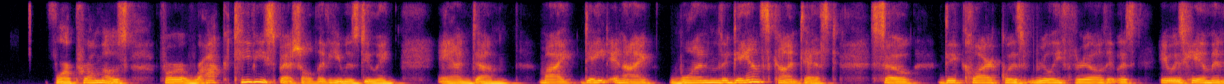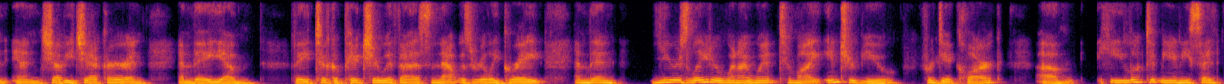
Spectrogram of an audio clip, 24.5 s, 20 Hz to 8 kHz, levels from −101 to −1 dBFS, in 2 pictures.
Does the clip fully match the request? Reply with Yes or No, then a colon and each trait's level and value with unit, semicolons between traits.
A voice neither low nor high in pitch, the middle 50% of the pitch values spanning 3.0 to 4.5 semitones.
No: medium, 165 Hz; narrow, 2.4 semitones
